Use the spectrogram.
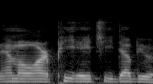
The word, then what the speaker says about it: Morphew: That might be the pronunciation. Morphew, if you want to get it right.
